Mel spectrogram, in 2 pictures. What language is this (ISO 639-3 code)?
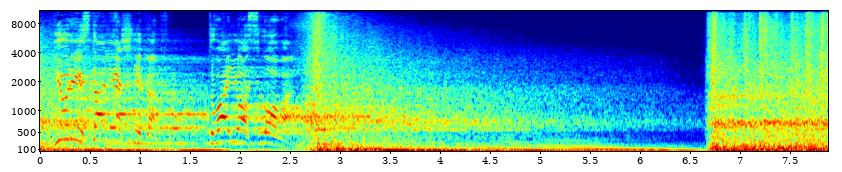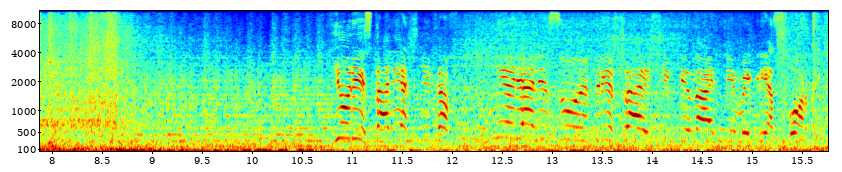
rus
